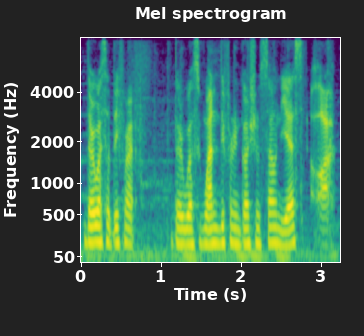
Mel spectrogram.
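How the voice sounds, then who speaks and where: A woman's voice: sits low, flat delivery, quick pace, soft background music. A woman giving casual, rambling commentary as she plays through a video game. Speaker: game streamer. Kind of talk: casual playthrough commentary, reading dialogue aloud.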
